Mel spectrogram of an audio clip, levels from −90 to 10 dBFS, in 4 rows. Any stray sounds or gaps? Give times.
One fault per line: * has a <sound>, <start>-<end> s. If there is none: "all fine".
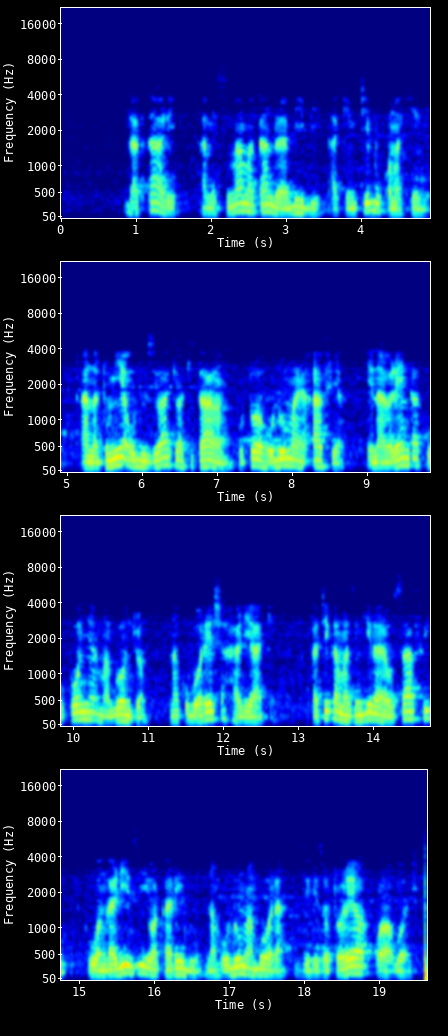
all fine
